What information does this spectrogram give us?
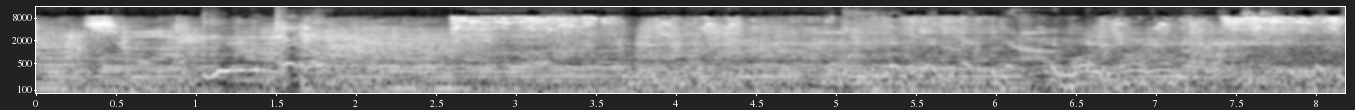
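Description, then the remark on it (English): A body crashes loudly into a pile of boxes, one of them holding glass, with glass shattering amid the impact, a dense, sustained clatter of breaking and tumbling debris, with voices and gasps mixed in. “Like they knocked him into a bunch of barrels or crates or something.”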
